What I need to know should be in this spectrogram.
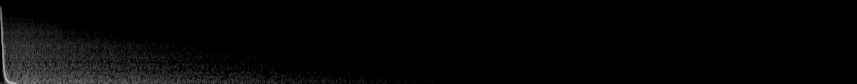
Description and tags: Decent crisp reverbed club kick 8 of 11
reverb, 8of11, club, bassdrum, kick, crisp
